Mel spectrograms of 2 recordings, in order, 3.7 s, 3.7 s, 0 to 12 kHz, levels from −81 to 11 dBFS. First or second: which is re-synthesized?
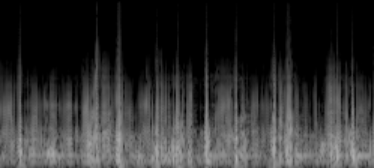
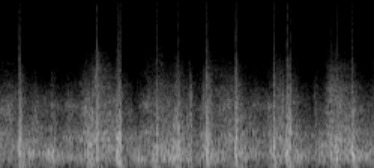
first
